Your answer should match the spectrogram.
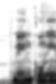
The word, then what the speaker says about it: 黽: 부수를 모두 알아보도록 하겠습니다 맹공에 맹자는 맹꽁이 나 힘쓰다 노력하다 라는 뜻을 가진 그 자입니다 이 글자는 맹꽁이 를 뜻할 때는 맹 으로 힘쓰다 나 노력하다 라고 할 때는 민우 로 발음합니다 맹꽁이가 열심히 울어대는 모습에서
